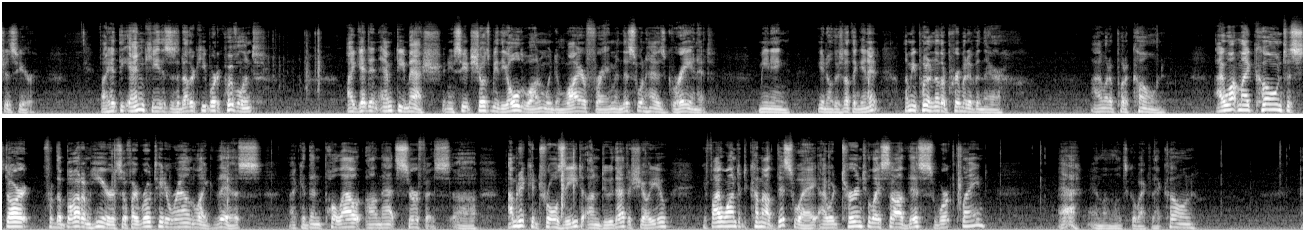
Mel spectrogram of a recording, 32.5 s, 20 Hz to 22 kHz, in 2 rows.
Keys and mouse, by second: 14.2 click, 17.7-19.0 alt+drag, 19.6-21.7 drag, 24.3-25.8 alt+drag, 27.8 alt+shift+click, 28.7-29.2 drag, 30.7 click, 31.5 click.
